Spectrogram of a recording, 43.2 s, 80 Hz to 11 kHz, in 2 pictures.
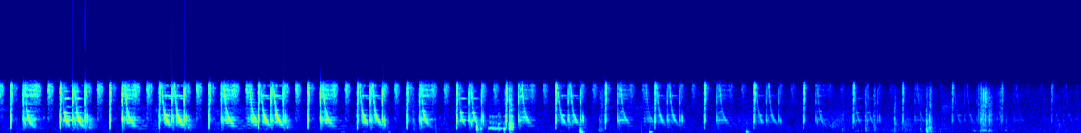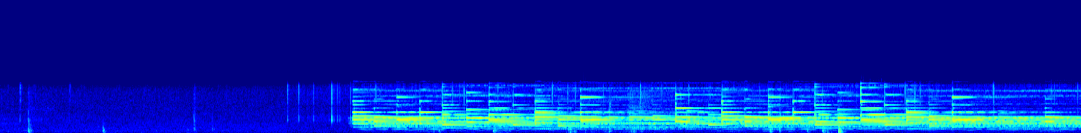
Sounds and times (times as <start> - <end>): Music: 0.0 - 22.2, 28.6 - 43.2
Inside, small room: 0.0 - 43.2.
